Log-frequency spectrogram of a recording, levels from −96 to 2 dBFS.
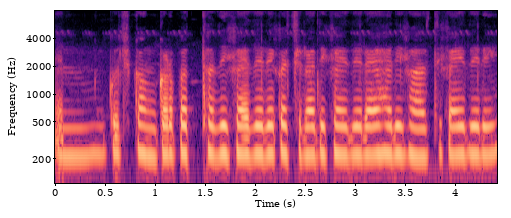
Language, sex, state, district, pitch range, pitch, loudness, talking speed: Hindi, female, Uttar Pradesh, Hamirpur, 220-230 Hz, 225 Hz, -16 LUFS, 205 wpm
